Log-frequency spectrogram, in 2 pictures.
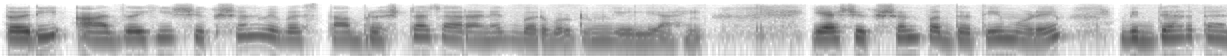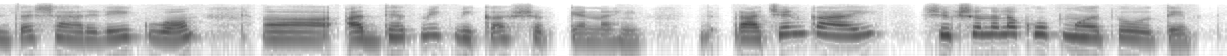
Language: Marathi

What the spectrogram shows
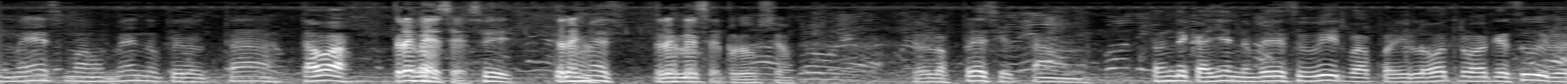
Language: Spanish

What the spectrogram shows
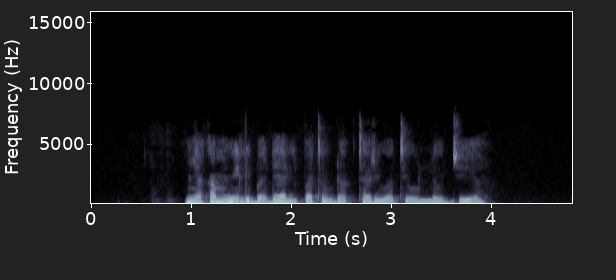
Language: Swahili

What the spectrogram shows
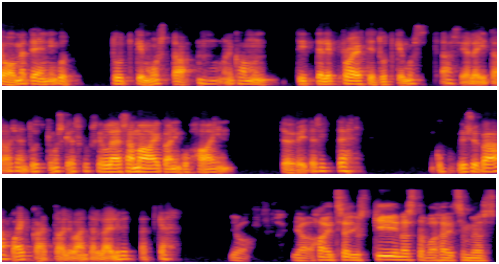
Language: Finnish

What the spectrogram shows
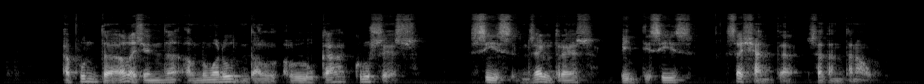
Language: Catalan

